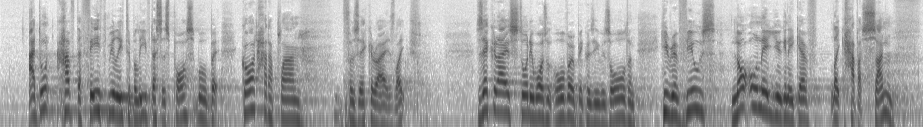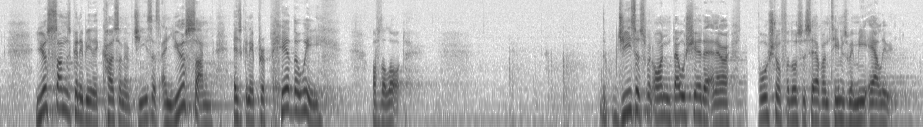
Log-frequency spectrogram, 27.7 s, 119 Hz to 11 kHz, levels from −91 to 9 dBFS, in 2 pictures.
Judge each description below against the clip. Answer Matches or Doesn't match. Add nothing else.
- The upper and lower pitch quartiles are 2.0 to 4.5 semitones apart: Matches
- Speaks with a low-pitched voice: Doesn't match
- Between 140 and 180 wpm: Matches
